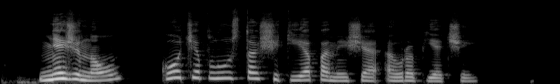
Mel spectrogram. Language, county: Lithuanian, Panevėžys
